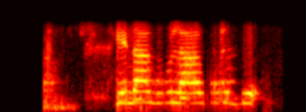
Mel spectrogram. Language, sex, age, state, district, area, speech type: Hindi, female, 18-30, Uttar Pradesh, Ghazipur, urban, conversation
